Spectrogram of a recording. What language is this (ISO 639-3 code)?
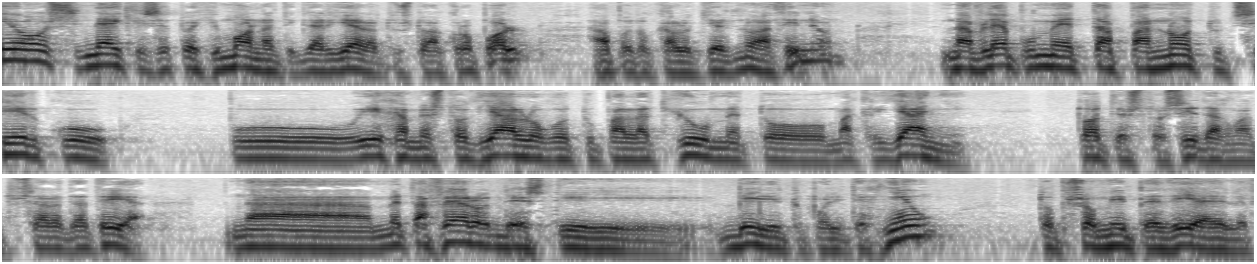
ell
